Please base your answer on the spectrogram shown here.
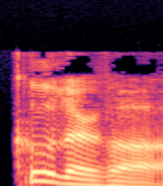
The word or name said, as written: kullervo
